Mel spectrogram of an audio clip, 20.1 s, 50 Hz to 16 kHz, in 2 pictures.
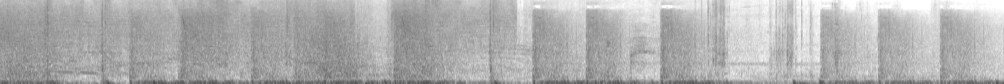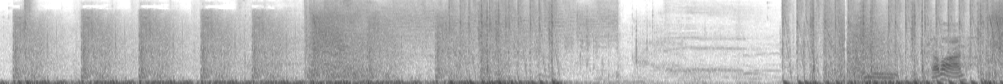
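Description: Automated base turrets in the zombie survival game 7 Days to Die, some fitted with crippler mods, fire sustained rapid bursts at zombies: loud, dense volleys with short pauses and a near-continuous rattle.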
